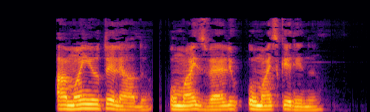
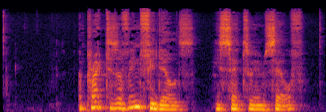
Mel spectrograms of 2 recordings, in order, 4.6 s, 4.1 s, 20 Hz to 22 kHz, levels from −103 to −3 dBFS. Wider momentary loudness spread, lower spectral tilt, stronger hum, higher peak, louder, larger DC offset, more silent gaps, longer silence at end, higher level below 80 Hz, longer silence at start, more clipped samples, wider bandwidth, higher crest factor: second, 11 LU vs 15 LU; first, -7 dB/octave vs -5 dB/octave; neither; first, -2 dBFS vs -10 dBFS; first, -16 LUFS vs -24 LUFS; neither; first, 1.91-2.06 s vs none; first, 0.6 s vs 0.3 s; about the same, -58 dBFS vs -58 dBFS; second, 0.7 s vs 1 s; neither; second, 11.5 kHz vs 16 kHz; about the same, 14 dB vs 16 dB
